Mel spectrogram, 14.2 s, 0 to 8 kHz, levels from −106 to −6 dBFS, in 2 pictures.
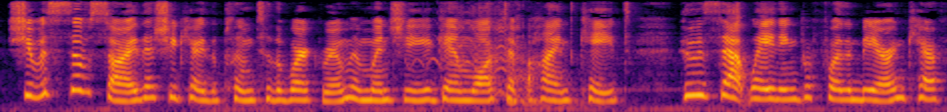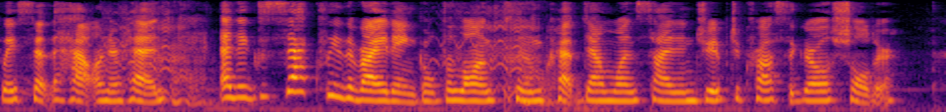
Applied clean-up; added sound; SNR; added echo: none; Livestock, farm animals, working animals; 19 dB; none.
